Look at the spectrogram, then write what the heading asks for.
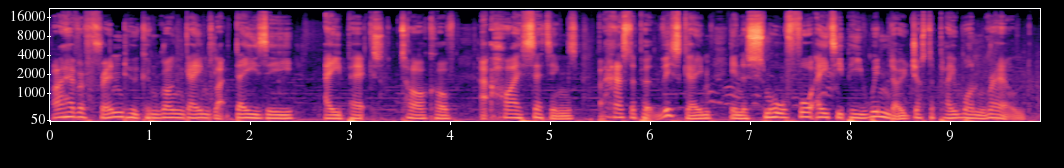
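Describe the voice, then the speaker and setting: A man's voice: medium pitch, unhurried, hardly any pauses, dark tone, soft background music. A man with a cold and a slightly nasal voice, reading a scripted, opinionated game review as host. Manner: opinionated, sardonic. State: sick, nasal voice. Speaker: gaming video host.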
